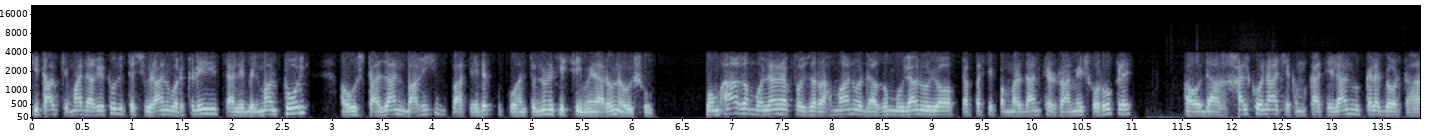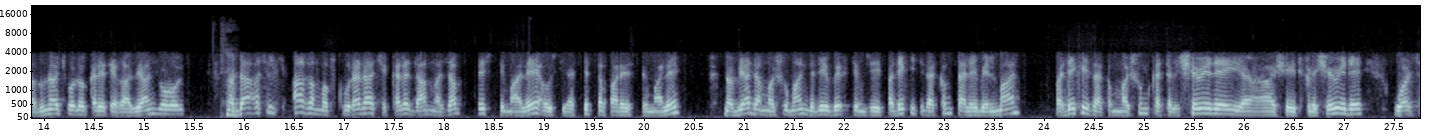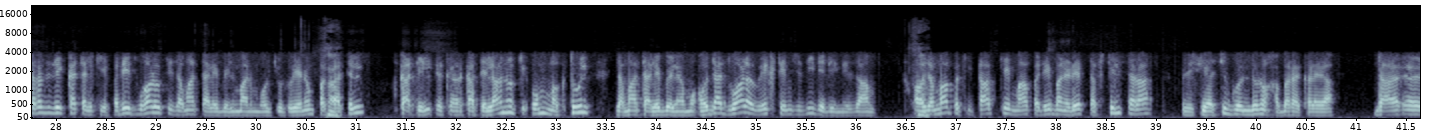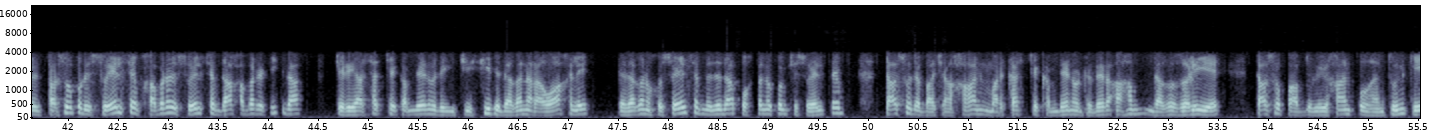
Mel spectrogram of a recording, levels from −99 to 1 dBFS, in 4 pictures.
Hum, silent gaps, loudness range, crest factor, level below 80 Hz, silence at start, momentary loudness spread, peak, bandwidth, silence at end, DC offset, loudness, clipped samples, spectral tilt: none; none; 2 LU; 16 dB; -64 dBFS; 0 s; 6 LU; -8 dBFS; 5 kHz; 0 s; under 0.1%; -24 LUFS; under 0.1%; -8.5 dB/octave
